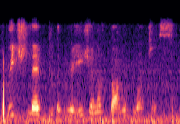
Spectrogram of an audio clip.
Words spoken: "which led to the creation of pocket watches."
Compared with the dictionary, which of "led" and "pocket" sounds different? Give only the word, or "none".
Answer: pocket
